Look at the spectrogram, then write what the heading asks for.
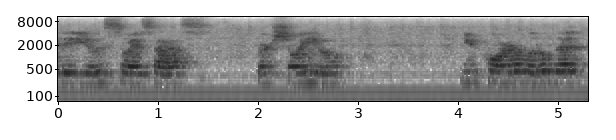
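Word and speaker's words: しょうゆ: in a Japanese restaurant soy sauce is pronounce show you so if you hear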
